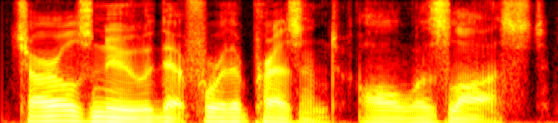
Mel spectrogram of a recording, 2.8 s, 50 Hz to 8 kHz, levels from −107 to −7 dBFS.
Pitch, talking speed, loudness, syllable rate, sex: 95 Hz, 195 wpm, -18 LUFS, 4.2 syllables/s, male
